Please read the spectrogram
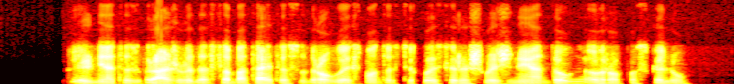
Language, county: Lithuanian, Telšiai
